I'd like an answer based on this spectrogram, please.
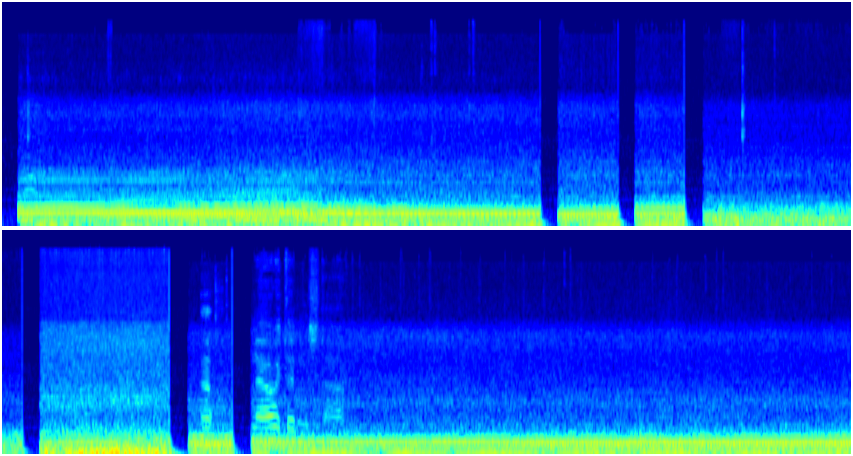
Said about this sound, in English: Stupid traffic. Ruining some good. Welcome to Jersey.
